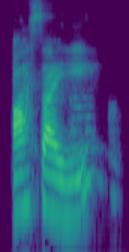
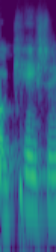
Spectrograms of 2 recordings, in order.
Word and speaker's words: Acacia: he was like, Acai? And I was like, no, Acacia.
